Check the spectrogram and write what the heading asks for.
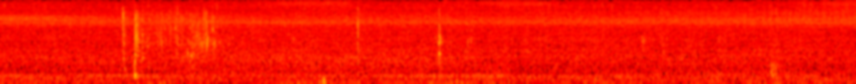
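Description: Steady low outdoor rumble with a faint hum through the first few seconds, and two short knocks, one about a second in and a duller one about two and a half seconds in.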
